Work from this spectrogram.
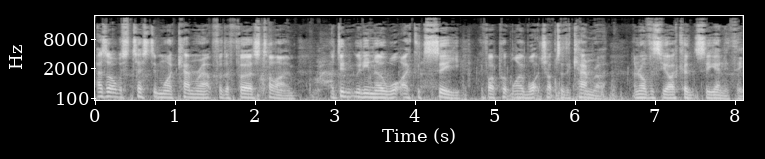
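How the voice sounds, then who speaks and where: Against noticeable background noise, a man of medium pitch speaks at a very fast pace with ordinary pitch variation. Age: 60s. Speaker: amateur runner and video blogger. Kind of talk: scripted narration.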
